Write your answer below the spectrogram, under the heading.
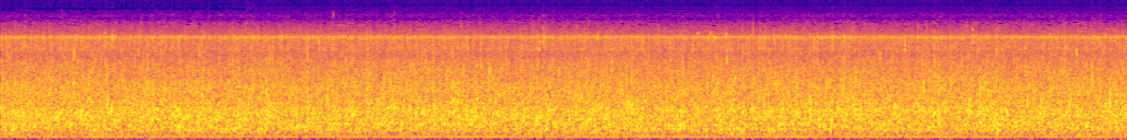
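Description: Steady rushing of shallow river water running over rocks, an even, unbroken rush with no distinct events.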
